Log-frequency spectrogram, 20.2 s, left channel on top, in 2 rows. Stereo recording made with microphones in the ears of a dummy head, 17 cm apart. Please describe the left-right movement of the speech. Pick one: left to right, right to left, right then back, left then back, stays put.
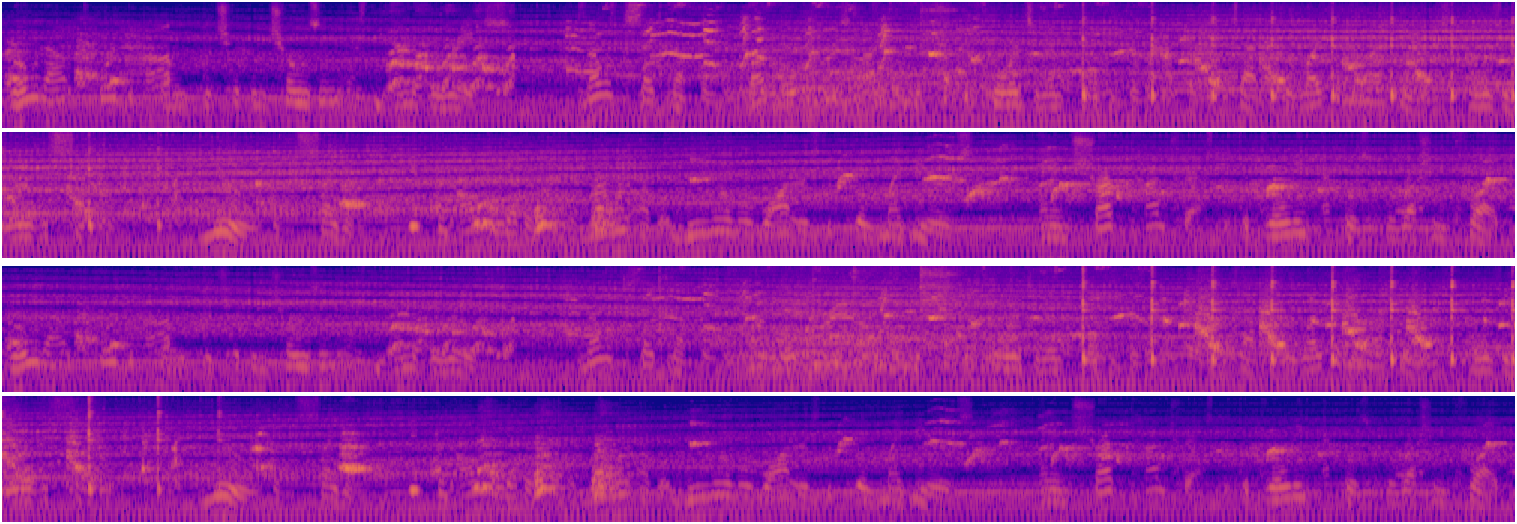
stays put.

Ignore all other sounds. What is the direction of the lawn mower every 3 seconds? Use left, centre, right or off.
right, right, centre, left, left, left, left.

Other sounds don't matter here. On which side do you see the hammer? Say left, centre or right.
right.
